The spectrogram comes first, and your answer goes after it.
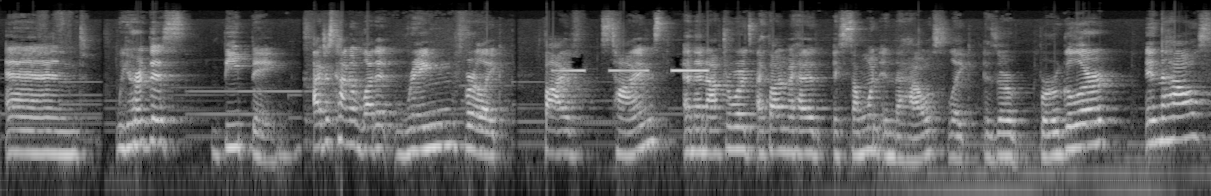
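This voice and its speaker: A woman's voice: medium pitch, unhurried. A young woman telling a casual anecdote among friends in a chatty, conversational way. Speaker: storyteller. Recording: roomy echo, faint music behind.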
